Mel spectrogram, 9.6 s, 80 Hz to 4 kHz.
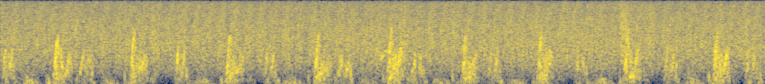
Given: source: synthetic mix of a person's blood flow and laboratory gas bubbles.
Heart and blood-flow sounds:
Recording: Doppler ultrasound of blood flow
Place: precordium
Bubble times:
4.19-4.29 s: bubbles
4.55-5.00 s: bubbles
5.08-5.21 s: bubbles
5.59-5.70 s: bubbles
9.32-9.38 s: bubbles
9.44-9.57 s: bubbles
From the record:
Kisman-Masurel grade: 121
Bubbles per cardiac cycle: 1 to 2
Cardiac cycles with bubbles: 10 to 50%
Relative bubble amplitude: barely perceptible (0.100 to 0.250)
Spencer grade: 2 (many but less than half of the cardiac periods contain bubble signals, singularly or in groups)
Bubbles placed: anywhere in the cardiac cycle

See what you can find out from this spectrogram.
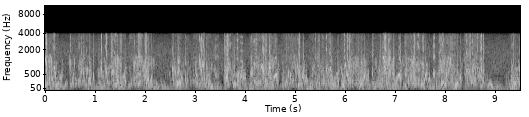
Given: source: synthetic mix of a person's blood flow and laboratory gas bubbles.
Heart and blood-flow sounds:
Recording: Doppler ultrasound of blood flow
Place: precordium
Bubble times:
0.00-0.27 s: bubbles
0.45-0.95 s: bubbles
1.03-1.62 s: bubbles
1.69-2.21 s: bubbles
2.51-3.48 s: bubbles
3.58-3.98 s: bubbles
4.08-4.64 s: bubbles
4.71-5.20 s: bubbles
5.28-5.79 s: bubbles
5.89-7.03 s: bubbles
7.12-7.69 s: bubbles
7.73-8.31 s: bubbles
8.37-8.84 s: bubbles
9.27-9.51 s: bubbles
From the record:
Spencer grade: 4 (maximum detectable bubble signal sounding continuously throughout systole and diastole of every cardiac period, and overriding the amplitude of the normal cardiac signals)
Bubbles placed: anywhere in the cardiac cycle

